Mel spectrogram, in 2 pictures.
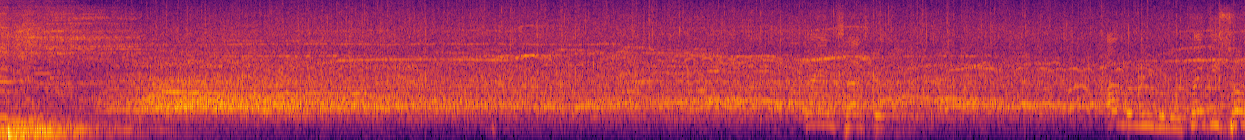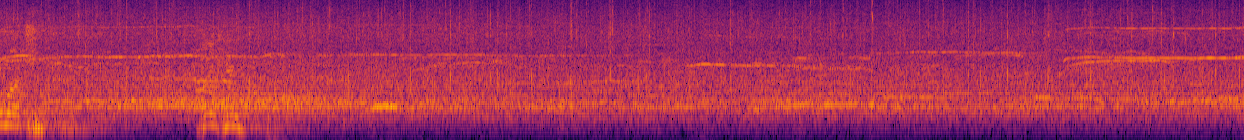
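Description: A large crowd claps loudly.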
